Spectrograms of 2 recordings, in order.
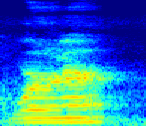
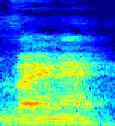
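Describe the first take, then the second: First: The name begins with a W sound. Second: The name begins with a V sound. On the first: "It's spelled Werner" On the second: "it's pronounced Werner"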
